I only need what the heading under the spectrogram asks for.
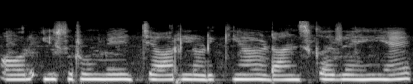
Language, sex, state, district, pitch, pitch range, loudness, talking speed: Hindi, female, Uttar Pradesh, Shamli, 230 Hz, 225-235 Hz, -10 LUFS, 145 wpm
